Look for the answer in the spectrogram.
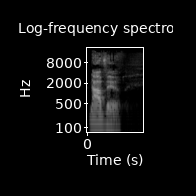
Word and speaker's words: Nauvoo: Nauvoo.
